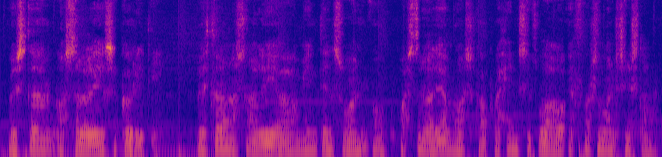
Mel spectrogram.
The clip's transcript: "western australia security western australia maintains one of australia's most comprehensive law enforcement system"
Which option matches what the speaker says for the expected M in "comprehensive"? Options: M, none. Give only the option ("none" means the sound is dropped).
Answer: none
